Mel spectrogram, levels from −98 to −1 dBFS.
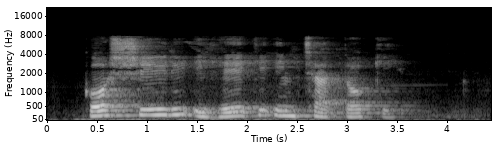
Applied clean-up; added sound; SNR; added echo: neural separator model SepFormer DNS4.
